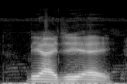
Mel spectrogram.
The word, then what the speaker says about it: biga: And by the way, I was just informed that the pronunciation in Tagalog for the beam is biga, B-I-G-A, biga.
